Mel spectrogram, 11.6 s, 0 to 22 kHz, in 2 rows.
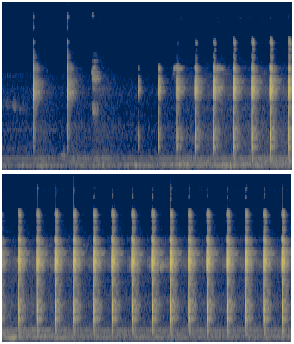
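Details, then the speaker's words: Teaching example of percussion over the right hypochondrium: short, sharp, high-pitched, low-intensity taps with no ringing, about 160 a minute; a normal dull note over the liver. "Está, chicos, eso que escucharon anteriormente es el sonido mate, que normalmente lo vamos a encontrar en el hipocondrio derecho y va a ser por el hígado."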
